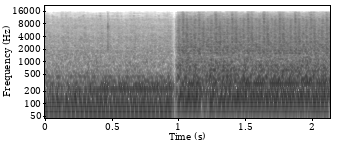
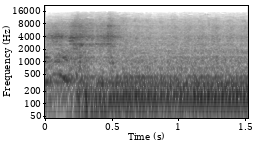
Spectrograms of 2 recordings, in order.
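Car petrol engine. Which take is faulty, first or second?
first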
